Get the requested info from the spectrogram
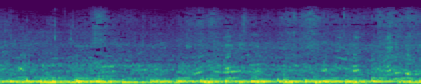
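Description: People talking over music, with a loud steady low hum underneath.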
